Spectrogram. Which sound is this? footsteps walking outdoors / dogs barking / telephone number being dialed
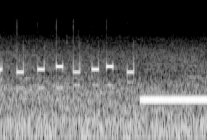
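telephone number being dialed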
